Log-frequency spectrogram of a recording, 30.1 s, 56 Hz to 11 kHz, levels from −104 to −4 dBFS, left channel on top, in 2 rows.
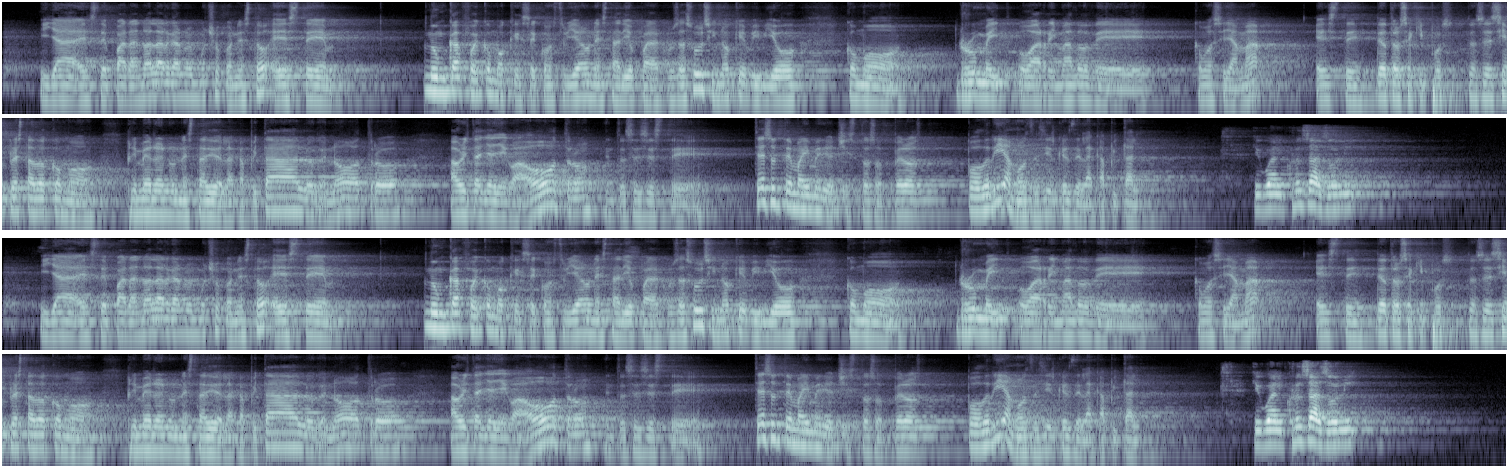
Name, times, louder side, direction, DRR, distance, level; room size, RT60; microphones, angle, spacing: voice 1, 0.4-3.3 4.2-9.0 9.5-11.4 11.9-12.6 13.1-15.9 16.3-19.0 19.5-22.1 22.6-24.2 24.7-26.4, equal, 5° left, 6 dB, 1.1 m, -29 dB
voice 2, 27.6-28.7, right 4 dB, 55° right, 13 dB, 0.6 m, -24 dB
26.5 x 20.0 x 5.3 m, 2.2 s
head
